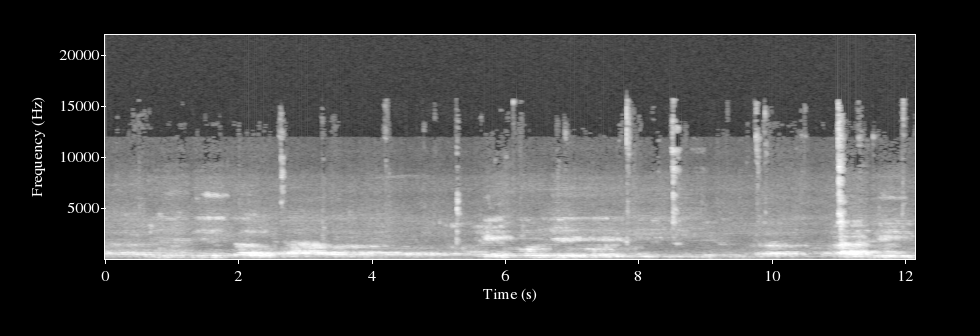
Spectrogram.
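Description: A middle-aged man speaks on a phone close to a microphone.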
